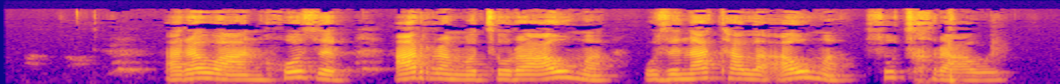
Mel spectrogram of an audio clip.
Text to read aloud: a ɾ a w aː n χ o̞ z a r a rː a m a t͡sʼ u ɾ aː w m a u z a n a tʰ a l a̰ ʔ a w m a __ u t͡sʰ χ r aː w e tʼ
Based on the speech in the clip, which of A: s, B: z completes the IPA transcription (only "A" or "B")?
A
